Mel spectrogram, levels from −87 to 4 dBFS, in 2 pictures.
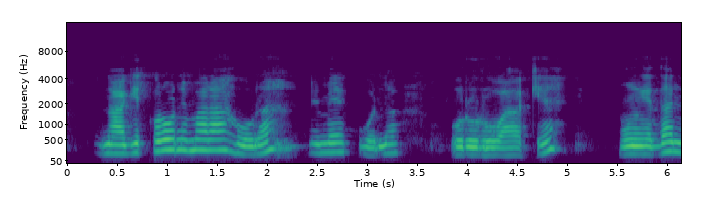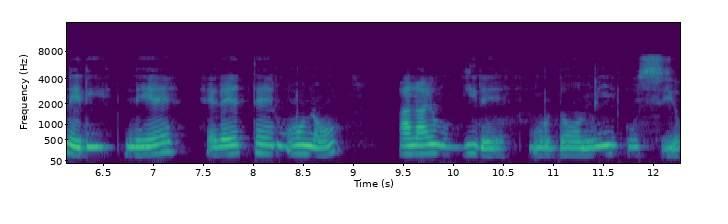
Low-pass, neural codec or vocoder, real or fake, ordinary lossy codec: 7.2 kHz; codec, 16 kHz, 4 kbps, FreqCodec, larger model; fake; none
